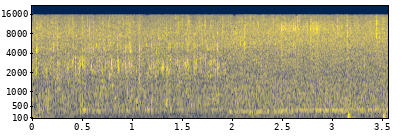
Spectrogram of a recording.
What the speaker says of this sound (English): if we click too much, it makes like water go on the screen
